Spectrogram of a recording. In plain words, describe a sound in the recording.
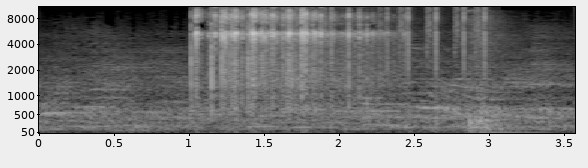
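Poker chips clatter onto a table.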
